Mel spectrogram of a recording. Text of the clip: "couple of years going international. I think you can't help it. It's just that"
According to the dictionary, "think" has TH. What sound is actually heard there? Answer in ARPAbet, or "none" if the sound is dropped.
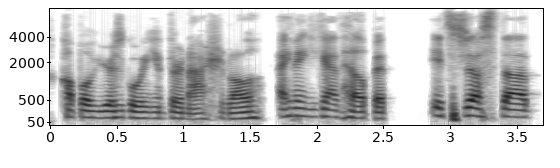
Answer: TH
